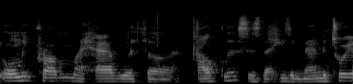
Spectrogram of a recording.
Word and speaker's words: Aklys: So next we run 3 Aklys. Yeah, that's how you pronounce it, Aklys.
